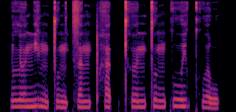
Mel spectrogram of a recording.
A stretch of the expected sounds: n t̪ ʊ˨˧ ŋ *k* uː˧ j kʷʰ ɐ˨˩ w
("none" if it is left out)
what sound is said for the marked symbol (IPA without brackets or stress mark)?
k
